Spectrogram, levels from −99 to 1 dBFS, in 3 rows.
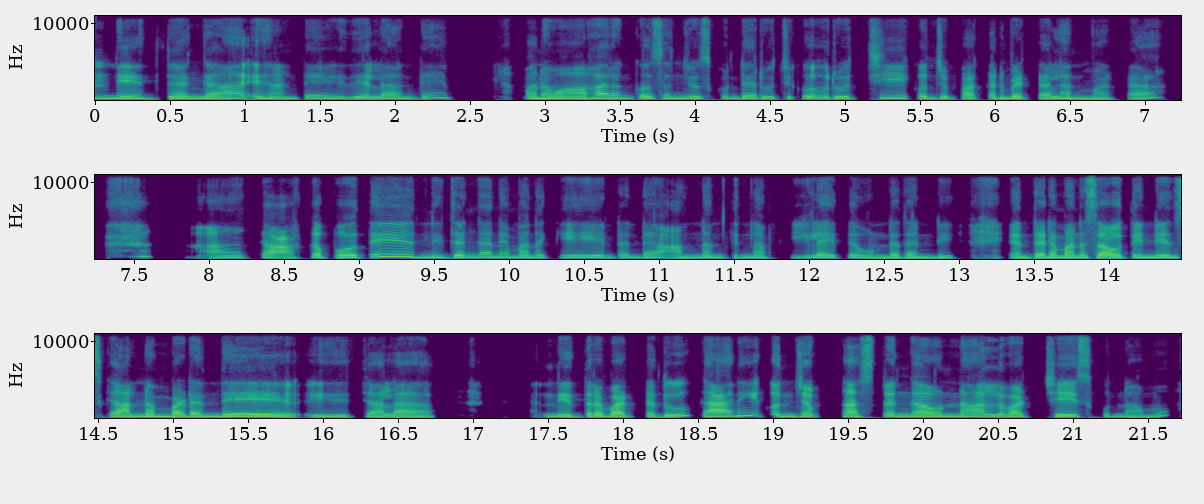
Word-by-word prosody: నిజంగా 250 Hz, -1 st, 0 dB, 0.3 s
ఎ -, -, +1 dB
అంటే 245 Hz, +4 st, -5 dB, 0.2 s
ఇదెలా 215 Hz, +1 st, -2 dB
అంటే 245 Hz, +3 st, -7 dB, 0.6 s
మనం 275 Hz, 0 st, +3 dB, 0.2 s
ఆహారం 285 Hz, +3 st, +2 dB
కోసం 270 Hz, +1 st, -1 dB
జూసుకుంటే 260 Hz, +1 st, -3 dB
రుచి 245 Hz, 0 st, -6 dB
కొ 265 Hz, -, -1 dB, 0.2 s
రుచి 245 Hz, +5 st, -3 dB, 0.2 s
కొంచెం 265 Hz, 0 st, -1 dB
పక్కన 235 Hz, +2 st, -2 dB
బెట్టాలనమాట. 215 Hz, -3 st, -2 dB, 1.2 s
ఆహ్, 230 Hz, +1 st, -4 dB, 0.2 s
కాకపోతే 255 Hz, -, +2 dB, 0.3 s
నిజంగానే 285 Hz, +4 st, 0 dB
మనకి 240 Hz, -1 st, -4 dB, 0.2 s
ఏంటంటే 240 Hz, +2 st, -5 dB, 0.2 s
అన్నం 220 Hz, +4 st, -2 dB
తిన్న 230 Hz, -1 st, -3 dB, 0.2 s
ఫీలయితే 235 Hz, +2 st, -2 dB
ఉండదండి. 200 Hz, +1 st, -3 dB, 0.5 s
ఎంతైనా 225 Hz, +4 st, +2 dB
మన 235 Hz, 0 st, +3 dB
సౌత్ 220 Hz, +2 st, +5 dB
ఇండియన్స్‌కీ 260 Hz, 0 st, +1 dB
అన్నం 250 Hz, +3 st, +2 dB
బడందే 235 Hz, +3 st, +4 dB, 0.5 s
ఈ -, -, -1 dB, 0.3 s
చాలా 195 Hz, -2 st, +1 dB, 1.0 s
నిద్ర 225 Hz, +2 st, +2 dB
బట్టదు. 220 Hz, -2 st, +1 dB, 0.2 s
కానీ 285 Hz, +5 st, +6 dB, 0.2 s
కొంచెం 270 Hz, +1 st, +2 dB, 0.2 s
కష్టంగా 260 Hz, +2 st, +2 dB
ఉన్న 250 Hz, +1 st, 0 dB
అలవాటు 230 Hz, 0 st, +1 dB
చేసుకున్నాము. 225 Hz, -3 st, -2 dB
240 Hz, 110 wpm, -25 LUFS, 220-260 Hz, 1.2 s, కానీ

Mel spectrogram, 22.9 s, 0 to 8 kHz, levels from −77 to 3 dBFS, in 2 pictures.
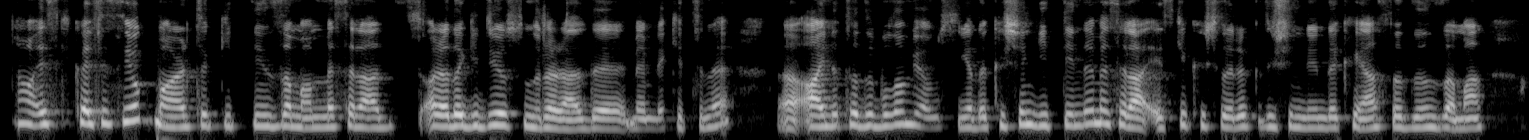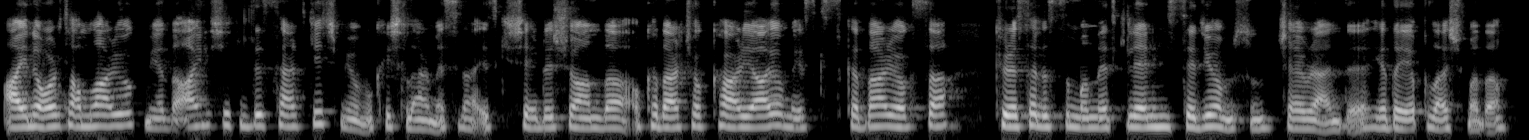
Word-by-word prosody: A, 235 Hz, -2 st, 0 dB
eski 235 Hz, 0 st, 0 dB
kalitesi 250 Hz, +1 st, +3 dB
yok 300 Hz, 0 st, +2 dB
mu 265 Hz, -, +5 dB
artık 190 Hz, +2 st, 0 dB
gittiğin 200 Hz, 0 st, -5 dB
zaman? 190 Hz, -3 st, 0 dB
Mesela 185 Hz, -1 st, +1 dB, 0.2 s
s -, -, -6 dB
arada 205 Hz, 0 st, +6 dB
gidiyorsundur 205 Hz, -1 st, +1 dB
herhâlde 160 Hz, -1 st, +2 dB
memleketine. 170 Hz, +3 st, -6 dB, 0.5 s
Eee, -, -, -3 dB
aynı 200 Hz, +1 st, +5 dB
tadı 210 Hz, -2 st, 0 dB
bulamıyor 215 Hz, -2 st, -1 dB
musun? 180 Hz, 0 st, -10 dB
Ya 180 Hz, -1 st, -2 dB
da 180 Hz, -, -3 dB
kışın 215 Hz, +2 st, +2 dB
gittiğinde 210 Hz, +3 st, -3 dB
mesela 230 Hz, -9 st, +4 dB
eski 175 Hz, +5 st, -4 dB
kışları 195 Hz, -2 st, -2 dB
k -, -, -13 dB
düşündüğünde, 180 Hz, -2 st, -2 dB
kıyasladığın 180 Hz, +2 st, -1 dB
zaman 170 Hz, 0 st, 0 dB, 0.3 s
aynı 185 Hz, +1 st, +5 dB
ortamlar 195 Hz, +1 st, +2 dB
yok 220 Hz, +1 st, -3 dB
mu -, -, -4 dB
ya 170 Hz, -1 st, -5 dB
da -, -, -2 dB
aynı 200 Hz, +3 st, -1 dB
şekilde 205 Hz, -1 st, -2 dB
sert 200 Hz, -1 st, -4 dB
geçmiyor 240 Hz, +6 st, -3 dB
mu -, -, -6 dB
kışlar, 170 Hz, -5 st, -2 dB
mesela? 170 Hz, +3 st, -4 dB
Eskişehir'de 180 Hz, -2 st, -3 dB
şu 180 Hz, +1 st, 0 dB
anda 175 Hz, 0 st, +1 dB
o -, -, -7 dB
kadar 185 Hz, -3 st, +2 dB
çok 195 Hz, 0 st, -4 dB
kar 190 Hz, -4 st, +2 dB
yağıyor 185 Hz, +3 st, +3 dB
mu 180 Hz, -, -4 dB
eskisi 175 Hz, +1 st, -7 dB
kadar? 195 Hz, +1 st, 0 dB
Yoksa 190 Hz, +2 st, 0 dB, 0.3 s
küresel 195 Hz, 0 st, +4 dB
ısınmanın 190 Hz, -2 st, -1 dB
etkilerini 185 Hz, +2 st, +2 dB
hissediyor 195 Hz, 0 st, +1 dB
musun 160 Hz, +1 st, -5 dB
çevrende 165 Hz, -, -2 dB
ya 180 Hz, 0 st, -2 dB
da 175 Hz, -, +2 dB
yapılaşmada? 165 Hz, +2 st, -2 dB
190 Hz, 165 wpm, -23 LUFS, 180-205 Hz, 0.5 s, arada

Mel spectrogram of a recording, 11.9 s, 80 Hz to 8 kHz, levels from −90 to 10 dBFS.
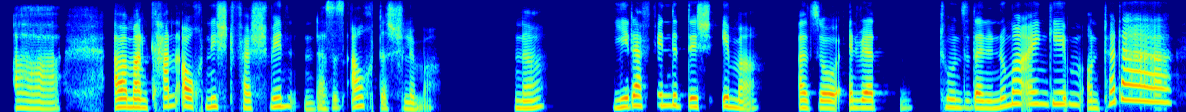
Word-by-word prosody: Ah, 180 Hz, -3 st, -4 dB, 0.5 s
aber 215 Hz, +2 st, +7 dB
man 215 Hz, -2 st, +5 dB
kann 235 Hz, +1 st, +1 dB
auch 230 Hz, -3 st, +4 dB
nicht 225 Hz, +1 st, -3 dB
verschwinden, 220 Hz, -1 st, -4 dB
das 170 Hz, +1 st, -7 dB
ist 205 Hz, -, -8 dB
auch 240 Hz, +3 st, 0 dB
das -, -, -8 dB
Schlimme, 175 Hz, -1 st, -8 dB, 0.8 s
ne? 195 Hz, +5 st, -2 dB, 0.7 s
Jeder 230 Hz, +5 st, +4 dB
findet 260 Hz, 0 st, -4 dB
dich 225 Hz, +1 st, +1 dB
immer. 205 Hz, -4 st, -1 dB, 0.4 s
Also, 195 Hz, -1 st, +2 dB
entweder 195 Hz, 0 st, +3 dB, 0.6 s
tun 210 Hz, -2 st, -3 dB
sie 195 Hz, -, -12 dB
deine 190 Hz, -1 st, +2 dB
Nummer 250 Hz, +10 st, 0 dB
eingeben 300 Hz, -2 st, -1 dB
und 190 Hz, -6 st, -7 dB
tada 370 Hz, -1 st, +4 dB
215 Hz, 130 wpm, -23 LUFS, 195-250 Hz, 0.8 s, aber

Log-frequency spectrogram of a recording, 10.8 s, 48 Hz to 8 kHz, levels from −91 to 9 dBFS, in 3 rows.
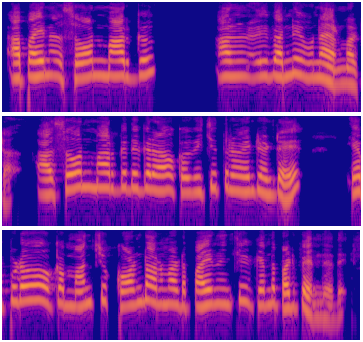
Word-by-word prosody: ఆ -, -, +9 dB
పైన 255 Hz, +2 st, +5 dB, 0.2 s
సోన్ 245 Hz, +3 st, +1 dB
మార్గ్, 260 Hz, 0 st, +3 dB, 0.8 s
ఆహ్ 255 Hz, 0 st, +2 dB, 0.3 s
ఇవన్నీ 255 Hz, +2 st, +1 dB
ఉన్నాయన్నమాట. 185 Hz, -8 st, +1 dB, 0.4 s
ఆ -, -, +4 dB, 0.2 s
సోన్ 290 Hz, +3 st, +3 dB
మార్గ్ 285 Hz, -1 st, 0 dB
దగ్గర 275 Hz, 0 st, +1 dB, 0.2 s
ఒక 235 Hz, -1 st, -5 dB
విచిత్రమేంటంటే, 240 Hz, -, -3 dB, 0.7 s
ఎప్పుడో 290 Hz, +5 st, +2 dB, 0.2 s
ఒక 265 Hz, -, -2 dB, 0.2 s
మంచు 265 Hz, +5 st, -3 dB, 0.2 s
కొండనమాట. 255 Hz, 0 st, +1 dB, 0.2 s
పైనుంచి 255 Hz, +4 st, 0 dB, 0.2 s
కింద 245 Hz, +2 st, -1 dB
పడిపోయిందది. 210 Hz, -, -1 dB
255 Hz, 110 wpm, -24 LUFS, 235-270 Hz, 0.8 s, ఆ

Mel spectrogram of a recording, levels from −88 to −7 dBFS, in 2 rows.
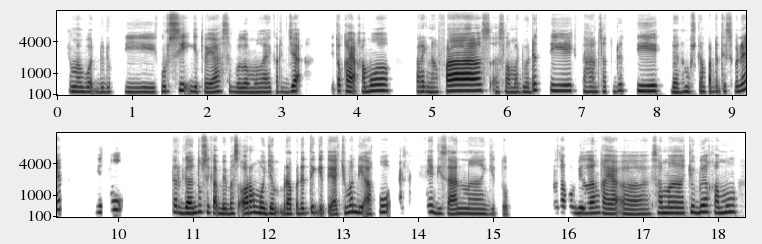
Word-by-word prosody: cuma 215 Hz, -2 st, -1 dB
buat 205 Hz, -, -4 dB
duduk 195 Hz, +1 st, -9 dB
di 190 Hz, -1 st, -5 dB
kursi 225 Hz, +5 st, -2 dB
gitu, 205 Hz, -1 st, -4 dB
ya, 200 Hz, +4 st, -1 dB
sebelum 190 Hz, -3 st, -4 dB
mulai 190 Hz, +1 st, -4 dB
kerja. 205 Hz, +2 st, -1 dB, 0.4 s
Itu 245 Hz, -, -3 dB
kayak 215 Hz, -3 st, +3 dB
kamu 250 Hz, +5 st, +3 dB, 0.4 s
tarik 215 Hz, 0 st, -2 dB
nafas, 250 Hz, +5 st, +8 dB
eee, 200 Hz, -, -8 dB
selama 190 Hz, -1 st, -5 dB
2 200 Hz, 0 st, -4 dB
detik, 245 Hz, -3 st, -2 dB
tahan 205 Hz, -1 st, -5 dB
1 210 Hz, 0 st, -9 dB
detik 235 Hz, -2 st, +1 dB
dan 195 Hz, -1 st, 0 dB
hembuskan 210 Hz, 0 st, -4 dB
4 210 Hz, +1 st, -6 dB
detik." 230 Hz, -, -8 dB
Sebenernya 275 Hz, -, +2 dB, 0.5 s
itu 320 Hz, +8 st, -5 dB, 0.8 s
tergantung, 240 Hz, -1 st, +3 dB
sih, 275 Hz, -2 st, -4 dB
Kak, 240 Hz, -, +3 dB
bebas 215 Hz, 0 st, +1 dB
orang 235 Hz, +3 st, +4 dB
mau 230 Hz, -, +4 dB
jam 220 Hz, 0 st, +1 dB
berapa 210 Hz, -5 st, 0 dB
detik 245 Hz, +2 st, -5 dB
gitu, -, -, -11 dB
ya, 185 Hz, -, +2 dB
cuman 265 Hz, +7 st, +1 dB
di 250 Hz, -, +1 dB
aku 250 Hz, +5 st, -1 dB, 0.2 s
efektifnya 475 Hz, -11 st, -8 dB
di 220 Hz, -, -3 dB
sana 210 Hz, +1 st, +1 dB, 0.2 s
gitu. 195 Hz, +2 st, -11 dB, 0.6 s
Terus 240 Hz, -, -18 dB
aku 260 Hz, 0 st, -3 dB
bilang 230 Hz, 0 st, +2 dB
kayak, 210 Hz, -4 st, +1 dB
eee, 195 Hz, -1 st, -1 dB
"Sama 235 Hz, 0 st, +2 dB
coba 275 Hz, +1 st, +2 dB
kamu 255 Hz, +3 st, 0 dB
225 Hz, 175 wpm, -21 LUFS, 205-245 Hz, 0.8 s, nafas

